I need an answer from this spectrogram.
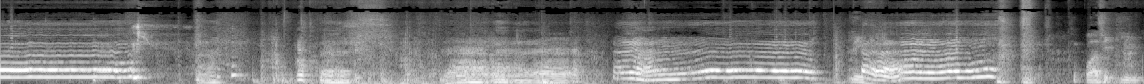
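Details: A German Shorthaired Pointer indoors whines and complains during tug play, wanting the toy pulled rather than held too long. Several long, high whines swoop down and up, with short muffled grumbles and a few knocks between bouts.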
